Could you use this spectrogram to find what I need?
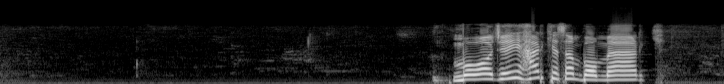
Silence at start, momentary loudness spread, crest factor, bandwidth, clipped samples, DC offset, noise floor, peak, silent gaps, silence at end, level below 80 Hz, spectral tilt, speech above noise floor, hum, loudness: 4.35 s; 21 LU; 18 dB; 8.6 kHz; under 0.1%; under 0.1%; -52 dBFS; 0 dBFS; none; 0.6 s; -52 dBFS; -4 dB/octave; 40 dB; 50 Hz at -50 dBFS; -12 LUFS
